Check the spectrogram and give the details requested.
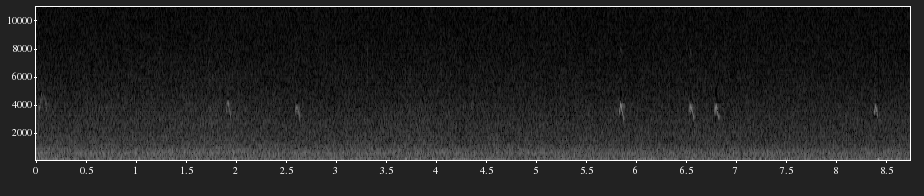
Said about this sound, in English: That bird 377, I think, is still here calling from the treetops just above the car. But I don't see a bird. It may not have wanted to leave without its flockmates. That's the wild bird.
